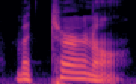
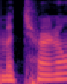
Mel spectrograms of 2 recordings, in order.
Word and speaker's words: maternal: Maternal, paternal, determine. The first and last syllables schwa in maternal and paternal, but the first syllable retains its long sound in determine.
